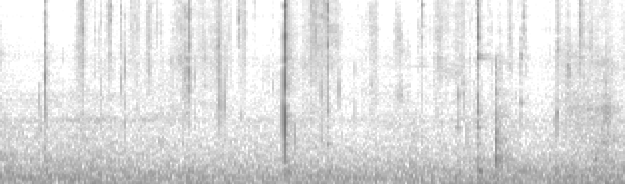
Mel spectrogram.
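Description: Faint handling sounds of snap-ring pliers fitting snap rings onto the steel pin of a valve's stem and hub link: scattered small metal clicks, the sharpest about three seconds in.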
